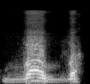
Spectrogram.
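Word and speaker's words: וָו: Pero no me recuerden el nombre, es la letra Vav, se pronuncia Vav.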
